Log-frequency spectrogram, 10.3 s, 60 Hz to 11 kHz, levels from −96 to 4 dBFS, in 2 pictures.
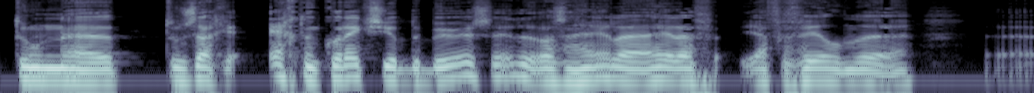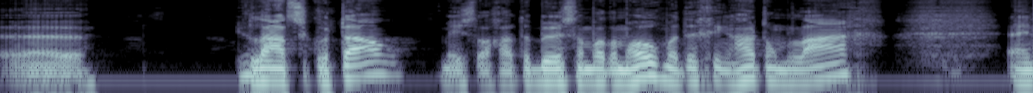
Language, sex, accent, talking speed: Dutch, male, Dutch, 205 wpm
